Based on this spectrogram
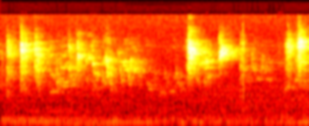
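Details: Budgerigar warbling meant to rouse idle budgies: bright squeaky calls mixed with fast raspy chatter, several louder chirps spaced about half a second apart in the second half, over a low hum.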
